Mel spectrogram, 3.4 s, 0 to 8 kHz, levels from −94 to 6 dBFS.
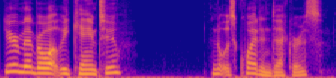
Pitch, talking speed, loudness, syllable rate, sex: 170 Hz, 215 wpm, -20 LUFS, 7.7 syllables/s, male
